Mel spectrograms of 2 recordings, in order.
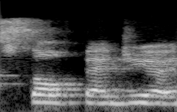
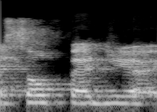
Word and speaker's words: solfeggio: But I actually cannot sleep anymore without solfeggio sounding in the background.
